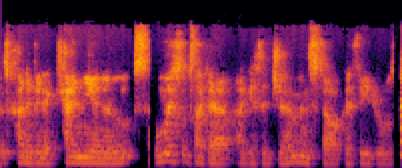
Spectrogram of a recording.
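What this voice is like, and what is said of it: Australian accent. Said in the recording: “I can hear your Australian accent”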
